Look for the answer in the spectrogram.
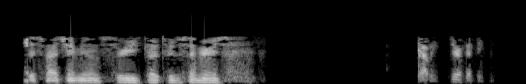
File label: Fire Department Dispatch; Grand Junction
